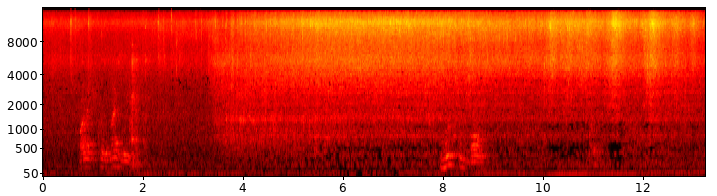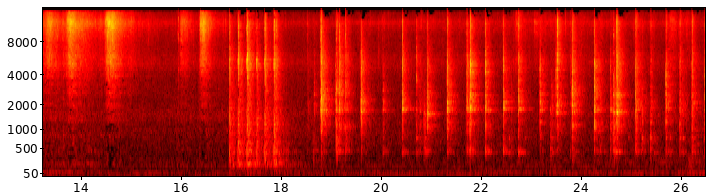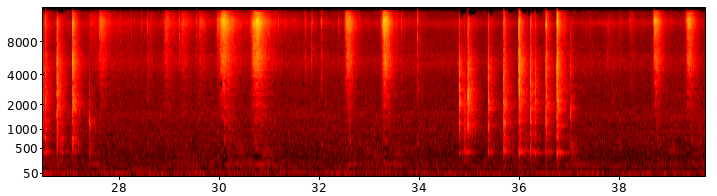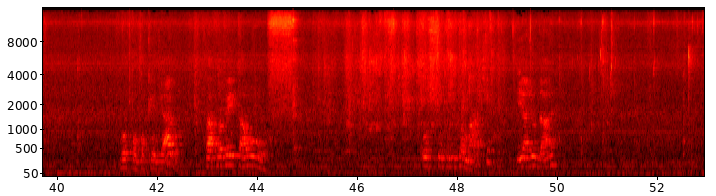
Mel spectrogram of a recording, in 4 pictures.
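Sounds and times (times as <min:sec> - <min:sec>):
meat sizzling in a pan: 0:00.0 - 0:17.0.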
